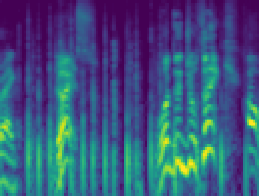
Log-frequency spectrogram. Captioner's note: muffled applause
